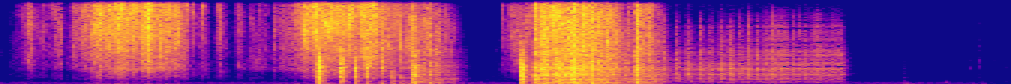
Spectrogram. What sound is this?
coins from hand to table
box, coins, counting, money, wooden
